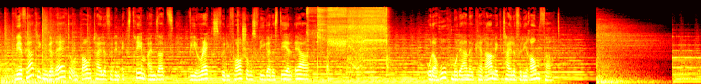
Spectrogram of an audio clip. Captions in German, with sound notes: Wir fertigen Geräte und Bauteile für den Extremeinsatz, wie Racks für die Forschungsflieger des DLR [Bohrer surrt] oder hochmoderne Keramikteile für die Raumfahrt.[dramatische Musik spielt weiter]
